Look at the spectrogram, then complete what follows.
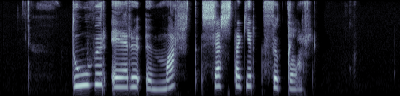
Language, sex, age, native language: Icelandic, female, 20-29, Icelandic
